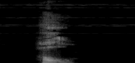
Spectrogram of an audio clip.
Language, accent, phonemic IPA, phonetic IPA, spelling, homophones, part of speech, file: English, Australia, /hɐʉl/, [hɔʊɫ], hole, whole, noun / verb / adjective, En-au-hole.ogg
- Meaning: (noun) 1. A hollow place or cavity; an excavation; a pit; a dent; a depression; a fissure 2. An opening that goes all the way through a solid body, a fabric, etc.; a perforation; a rent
